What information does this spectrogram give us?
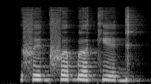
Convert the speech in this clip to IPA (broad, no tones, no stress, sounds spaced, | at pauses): f e ɡ f ə ɓ ə kʲ e ɡ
